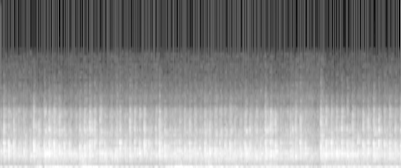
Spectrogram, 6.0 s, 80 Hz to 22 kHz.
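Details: 2011 Polaris Sportsman 550 XP, EFI: low idle, uneven thumping around 200 beats a minute, lopsided and wavering; stumbles cold on startup and after riding or revving. Dealer found TPS, IAC, TMAP in spec; valves, timing, new plug, 43 psi fuel pressure good; cause unknown.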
